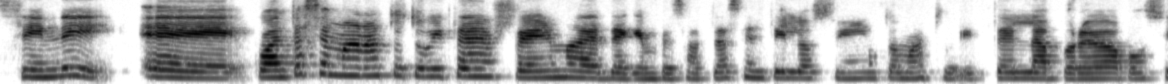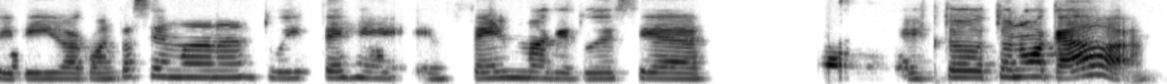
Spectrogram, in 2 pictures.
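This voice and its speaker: A woman interviewing, asking gentle, halting questions and giving short affirmations. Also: a little high, lo-fi sound.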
